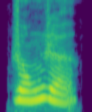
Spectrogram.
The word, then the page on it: 容忍: róng rěn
